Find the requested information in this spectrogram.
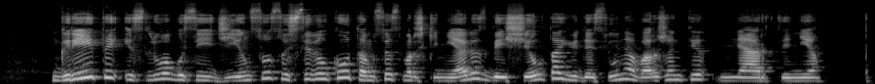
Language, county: Lithuanian, Alytus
